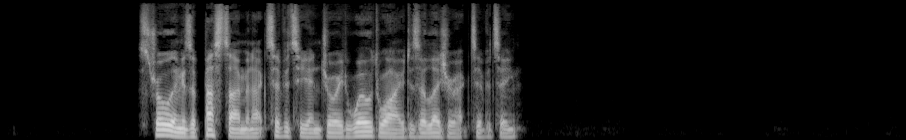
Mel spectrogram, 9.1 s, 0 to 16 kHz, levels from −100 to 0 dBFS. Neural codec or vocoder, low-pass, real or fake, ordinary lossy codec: autoencoder, 48 kHz, 128 numbers a frame, DAC-VAE, trained on Japanese speech; 14.4 kHz; fake; MP3, 64 kbps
